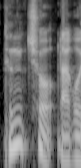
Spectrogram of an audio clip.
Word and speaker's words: 등초: 도금부터 먼저 살펴볼까요?이 이 한자어 우리가 등초라고 읽습니다.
